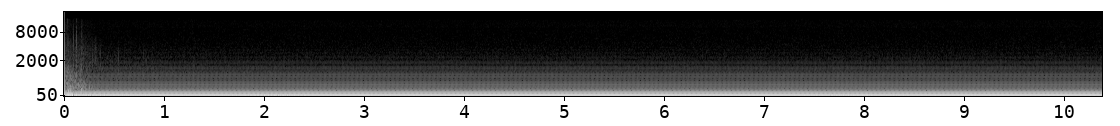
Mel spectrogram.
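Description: Steady low electrical hum with a row of fainter higher overtones, holding unchanged in pitch and level.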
